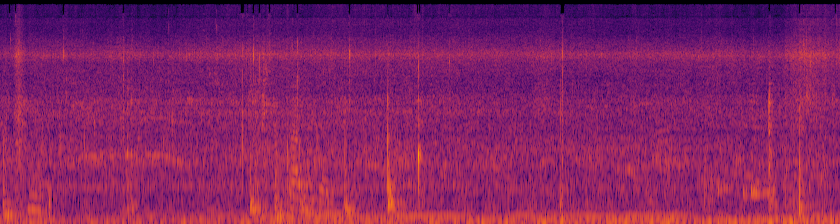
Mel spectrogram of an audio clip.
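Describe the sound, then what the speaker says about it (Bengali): Pitha cakes fry in hot oil in a village kitchen, a continuous close sizzle with occasional stirring scrapes and a faint low hum underneath. "এখন তেলের মধ্যে দিয়ে ভেজে নেব।"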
